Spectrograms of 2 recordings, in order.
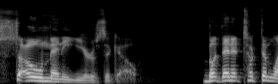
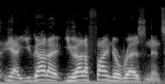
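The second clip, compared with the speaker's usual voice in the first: usual speaking voice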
